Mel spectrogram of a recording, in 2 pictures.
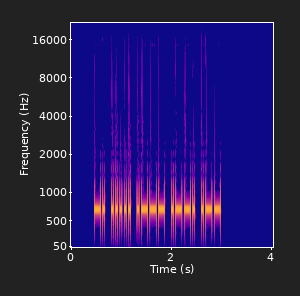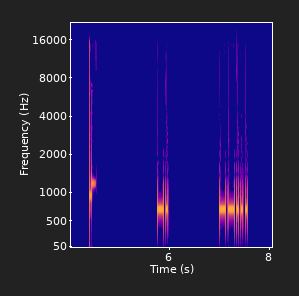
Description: Morse code, heard as a keyed tone, about 28 wpm, spaced as for 18 wpm, 700 Hz. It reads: N5JPW N7
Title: USA Call Signs - 8x Character Spacing - 28wpm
